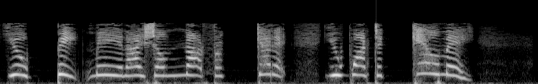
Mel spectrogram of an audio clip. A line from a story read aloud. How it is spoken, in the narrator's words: screaming at some nurse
